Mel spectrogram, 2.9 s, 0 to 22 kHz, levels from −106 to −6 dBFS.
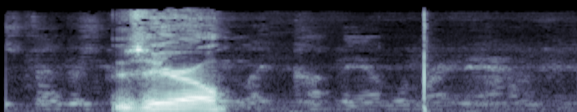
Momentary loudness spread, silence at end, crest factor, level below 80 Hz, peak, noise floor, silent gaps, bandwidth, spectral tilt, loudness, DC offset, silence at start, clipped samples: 20 LU; 1.75 s; 22 dB; -56 dBFS; 0 dBFS; -52 dBFS; none; 15.5 kHz; -4 dB/octave; -16 LUFS; under 0.1%; 0.6 s; under 0.1%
